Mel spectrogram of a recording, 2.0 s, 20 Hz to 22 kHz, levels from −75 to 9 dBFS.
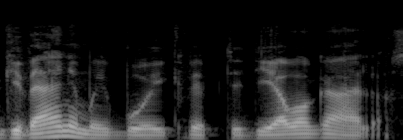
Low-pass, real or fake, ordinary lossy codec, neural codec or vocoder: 10.8 kHz; fake; AAC, 64 kbps; vocoder, 44.1 kHz, 128 mel bands every 512 samples, BigVGAN v2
